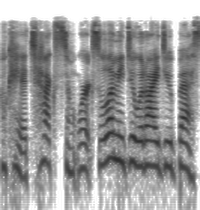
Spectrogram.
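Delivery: muttered aside, mumbling under her breath. A player speaks as a scared character gathering her courage; muttering to herself. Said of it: "she kind of mutters to herself".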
